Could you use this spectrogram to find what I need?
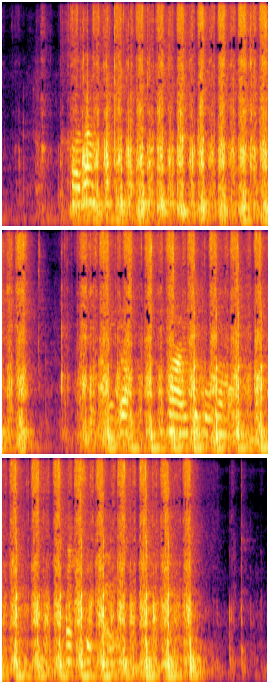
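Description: A carrot is rubbed quickly up and down a metal grater with a rapid rasping scrape.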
